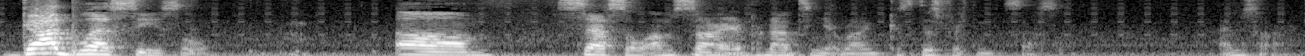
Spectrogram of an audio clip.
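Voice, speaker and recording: A man's voice: medium pitch, expressive, fairly quick, a bit bright, slight background noise. A man reviewing a video game in casual chat, rambling with many hesitations and casual swearing.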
